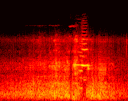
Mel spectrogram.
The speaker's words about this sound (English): Here, here. There's a car coming.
